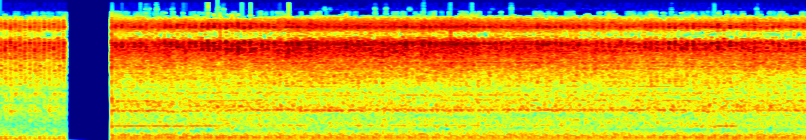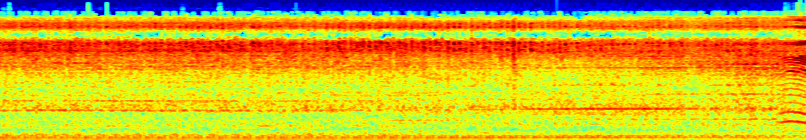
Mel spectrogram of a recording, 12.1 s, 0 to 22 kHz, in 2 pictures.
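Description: A 1964 David Brown 880 tractor engine runs continuously at idle with a low rumbling drone, close and loud, after a brief dropout at the start.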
